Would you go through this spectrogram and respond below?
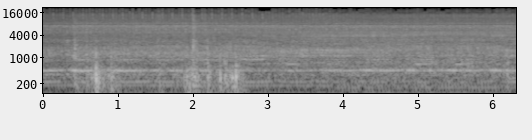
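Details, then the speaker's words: Steady thin whine holding one pitch over a quiet idle, with a few handling knocks, coming from a headlight assembly; owner suspects a motor inside the headlight. "and you can hear like a whining [Music] it's coming from in there"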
